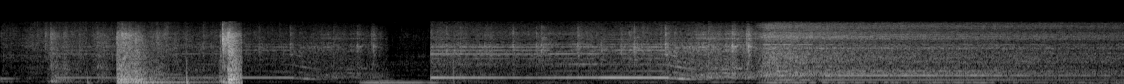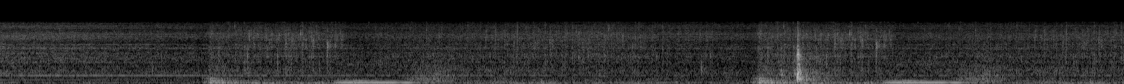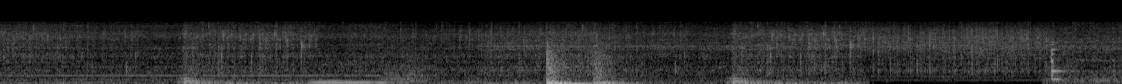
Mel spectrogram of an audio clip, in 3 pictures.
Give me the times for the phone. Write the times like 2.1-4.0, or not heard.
not heard.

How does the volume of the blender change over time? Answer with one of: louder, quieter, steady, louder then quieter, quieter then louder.
quieter.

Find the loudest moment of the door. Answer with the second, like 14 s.
2 s.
